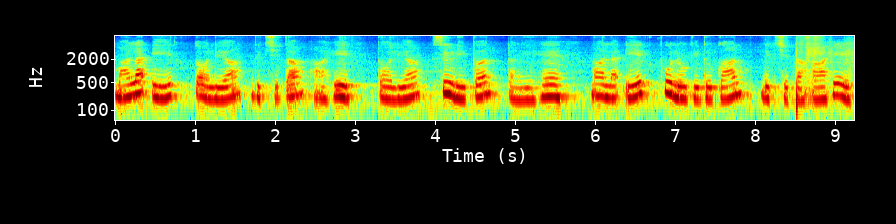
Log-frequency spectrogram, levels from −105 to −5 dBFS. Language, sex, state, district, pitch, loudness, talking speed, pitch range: Marathi, female, Maharashtra, Sindhudurg, 215 Hz, -17 LUFS, 110 wpm, 195-235 Hz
